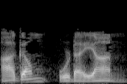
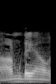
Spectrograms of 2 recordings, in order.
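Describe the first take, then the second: First: The word is said in full, every syllable kept. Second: The word is shortened, with the middle sounds dropped. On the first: The speaker calls it right. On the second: The speaker calls it wrong. "ஆம்டையான்னு யாரும் இல்லை"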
